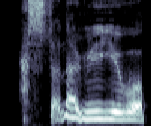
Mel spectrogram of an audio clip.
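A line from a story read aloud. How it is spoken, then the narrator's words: Groaned. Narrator (Russian): простонал Ральф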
